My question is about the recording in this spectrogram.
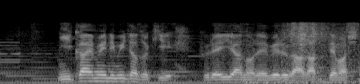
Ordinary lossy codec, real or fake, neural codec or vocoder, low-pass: none; real; none; 7.2 kHz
